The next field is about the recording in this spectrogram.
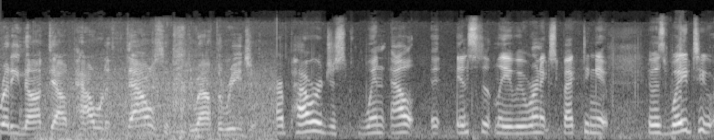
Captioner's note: NAT - flooding/wind; NAT - rushing water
